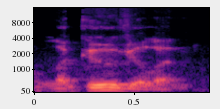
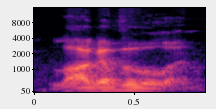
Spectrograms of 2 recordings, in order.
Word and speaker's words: Lagavulin: lagavulin I even had to look up the pronunciation of it because I was calling it leguvulon because I didn't care lagavulin is how it's pronounced that and Scotch is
